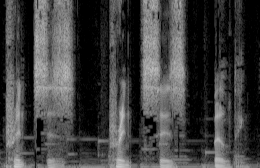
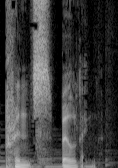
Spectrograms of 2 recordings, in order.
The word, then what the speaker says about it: Prince's Building: 就会读翻咧 Prince's Building，就 Prince's Building 太子大厦，就唔系就咁 Prince Building。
